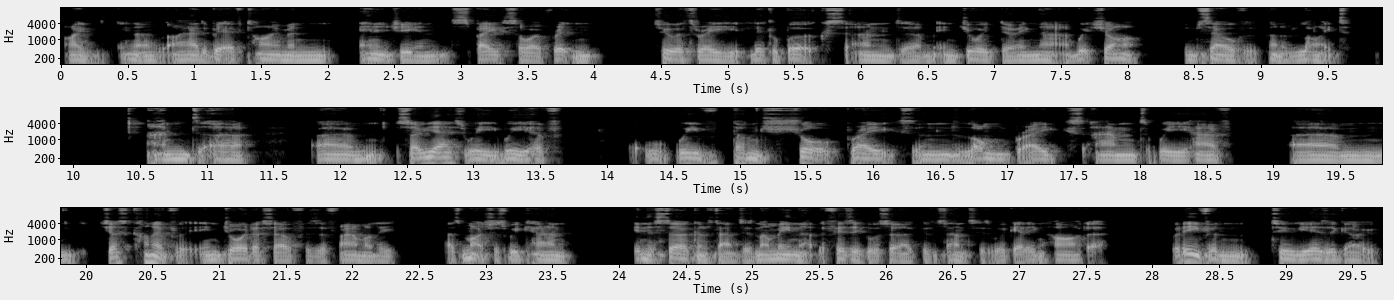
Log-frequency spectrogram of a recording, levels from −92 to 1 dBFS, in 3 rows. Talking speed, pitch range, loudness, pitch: 165 wpm, 80-90 Hz, -33 LUFS, 85 Hz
